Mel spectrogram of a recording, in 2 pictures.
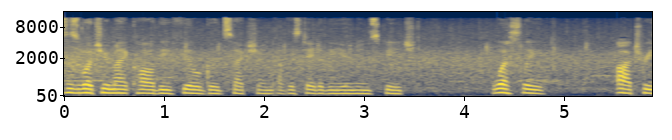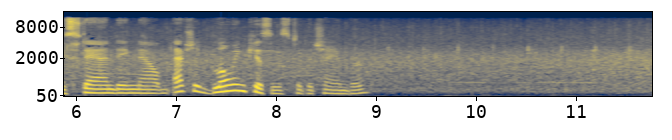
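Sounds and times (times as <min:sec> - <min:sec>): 
speech: 0:00.0 - 0:09.1
many hands applauding in a legislative chamber during a State of the Union address: 0:00.0 - 0:11.7.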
